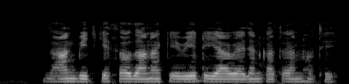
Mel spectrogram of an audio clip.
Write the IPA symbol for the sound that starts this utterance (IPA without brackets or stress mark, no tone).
d̪ʱ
